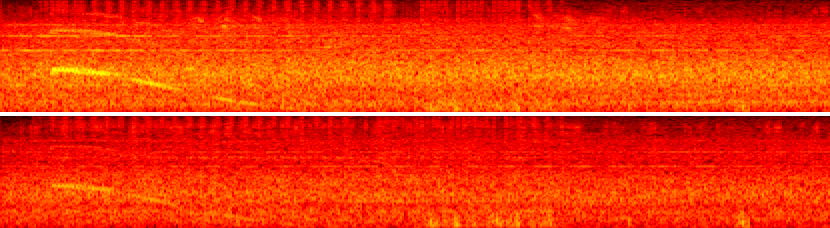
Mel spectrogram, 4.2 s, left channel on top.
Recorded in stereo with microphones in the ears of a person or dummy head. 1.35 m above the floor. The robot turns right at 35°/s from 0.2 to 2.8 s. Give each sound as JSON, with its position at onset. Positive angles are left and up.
{"t": 0.2, "sound": "crushing", "azimuth_deg": 70}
